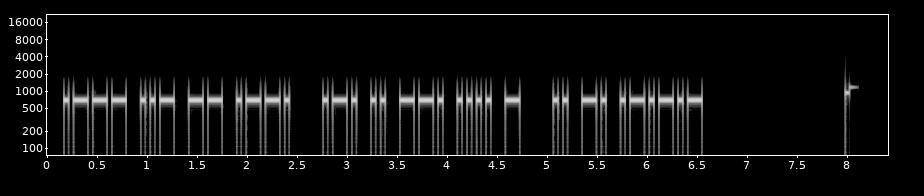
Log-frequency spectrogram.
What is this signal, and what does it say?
Morse code, heard as a keyed tone, about 25 wpm, 700 Hz. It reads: JUMP RIGHT IN.
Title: Sentences from Top 1300 Words 25wpm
